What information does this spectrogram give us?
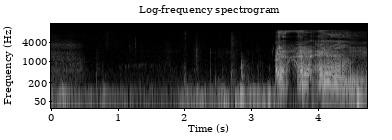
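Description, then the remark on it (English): A man loudly clears his throat as he comes into a hall, a harsh, raspy rumble after a few quiet seconds of faint clicks and shuffling, with no speech. “She held her breath as her father came into the hall, clearing his throat loudly.”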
